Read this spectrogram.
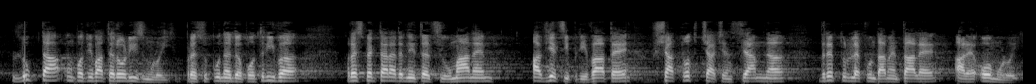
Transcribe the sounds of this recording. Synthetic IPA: lup̚t̪aʔɨmpo̞t̪ɾivat̪e̞ɾo̞ɾismulujpɾe̞supune̞d̪eo̞po̞t̪ɾivə | re̞spe̞k̚t̪aɾead̪evinit̪ət̪sijumane̞ | avje̞t̪sijpɾivat̪e̞ʃiat̪o̞t̪t͡ʃe̞jat͡ʃe̞ɨnseamnəd̪ɾe̞p̚t̪uɾile̞fund̪ame̞nt̪ale̞a̰le̞ʔo̞mulṵj

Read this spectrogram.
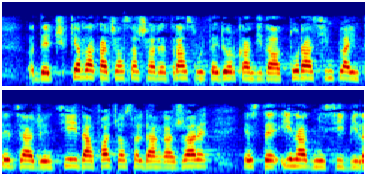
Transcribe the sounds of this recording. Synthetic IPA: d̪e̞t͡ʃʲkʲard̪akəat͡ʃast̪aʃaɾe̞t̪ɾasult̪e̞ɾio̞rkand̪id̪at̪uɾasimplaint̪e̞nt̪siaːd͡ʒe̞nt̪sije̞jd̪e̞afat͡ʃeoast̪fe̞ld̪e̞aŋɡaʒaɾe̞ | je̞st̪e̞ʔinad̪misibilə

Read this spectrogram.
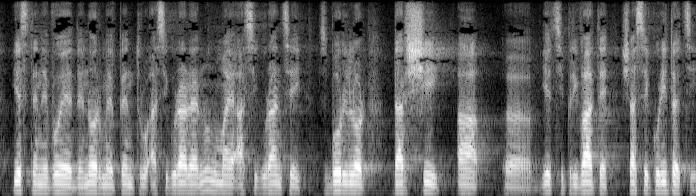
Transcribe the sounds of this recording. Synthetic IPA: je̞st̪e̞ne̞vo̞je̞d̪e̞no̞rme̞pe̞nt̪ɾuʔasiɡuɾaɾeanunumajasiɡuɾant̪se̞j | zbo̞ɾilo̞rd̪arʃia | vje̞t̪sijpɾivat̪e̞ʃiase̞kuɾit̪ət̪sḭj

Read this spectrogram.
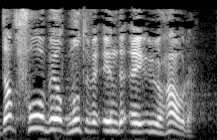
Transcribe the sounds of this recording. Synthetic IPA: dɑtfʊːɹbeːlˠtmutənʋəʔɪndəʔeːyɦʌwdə̰n

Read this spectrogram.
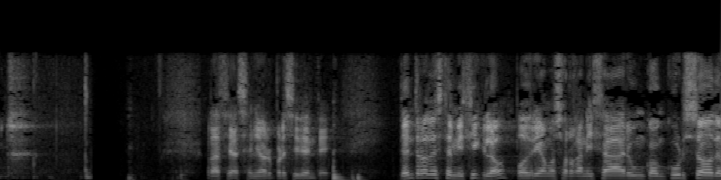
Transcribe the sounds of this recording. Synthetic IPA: ɡɾaθjasːe̞ɲo̞ɾpɾe̞siðe̞nt̪e̞̰ | d̪̥e̞nt̪ɾo̞ðest̪eːmiθiklo̞po̞ð̞ɾiamo̞so̞ɾɣ̞aniθaɾuŋko̞ŋkuɾso̞ð̞e

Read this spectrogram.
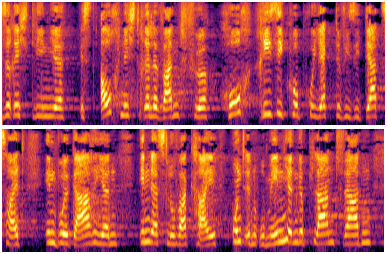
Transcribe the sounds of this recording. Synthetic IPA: izəʁɪçtliːnjəʔɪstʔaʊxnɪçtʁeləvantfyːɐhoːxʁiːzikʰopʁ̥ojɛk̚təviːziːdeːɐt͡saɪtʔɪnbʊlɡaːʁiən | ʔɪndeːɐslovakʰaɪʔʊntɪnʁumɛːnjənɡəpl̥aːntv̥eːɐdn̩

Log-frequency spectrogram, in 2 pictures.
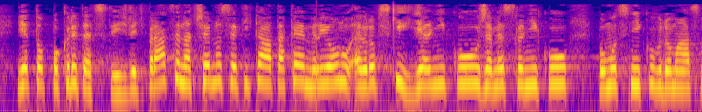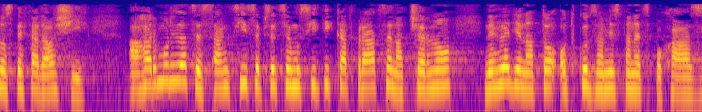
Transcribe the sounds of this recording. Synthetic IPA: jɛt̪o̞po̞kɾɪt̪ɛt͡st̪viːʒdɛcpɾaːt͡sɛnat͡ʃɛɾno̞sɛt̪iːkaːt̪akɛːmɪlɪo̞nuːʔɛvɾo̞pskiːɣɟɛlɲiːkuːrɛmɛslɲikuːpo̞mo̞t͡sɲiːkuːvdo̞maːt͡sno̞st̪ɛxadalʃiːx | ʔaɦaɾmo̞nɪzat͡sɛsaŋkt͡siːsɛpr̝̥ɛt̪t͡sɛmusiːt̪iːkat̪pɾaːt͡sɛnat͡ʃɛɾno̞nɛɦlɛɟɛnat̪o̞ʔot̪kud̪zamɲɛst̪nanɛt͡spo̞xaːzi

